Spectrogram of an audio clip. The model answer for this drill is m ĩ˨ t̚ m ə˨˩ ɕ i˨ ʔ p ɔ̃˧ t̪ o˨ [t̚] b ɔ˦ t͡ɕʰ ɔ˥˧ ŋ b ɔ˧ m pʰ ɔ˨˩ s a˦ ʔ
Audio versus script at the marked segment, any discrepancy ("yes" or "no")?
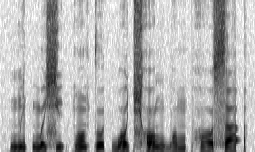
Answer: no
